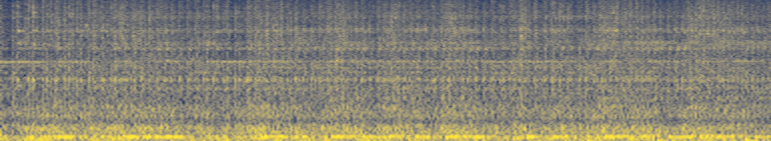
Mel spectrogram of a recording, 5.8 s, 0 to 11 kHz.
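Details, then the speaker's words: 1968 Chevrolet Impala fastback at idle on the lift, just after an exhaust clamp and hanger fix: steady idle with a fast rhythmic slapping tick at engine speed; owner suspects the fan, and a shiny rub mark shows the cooling fan striking its shroud. "what is that noise listen to this that's crazy stuff that's got to be the fan that's got to be the fan doing that"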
